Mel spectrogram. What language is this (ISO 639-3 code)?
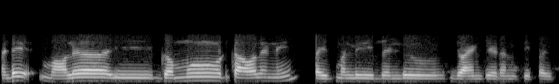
tel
